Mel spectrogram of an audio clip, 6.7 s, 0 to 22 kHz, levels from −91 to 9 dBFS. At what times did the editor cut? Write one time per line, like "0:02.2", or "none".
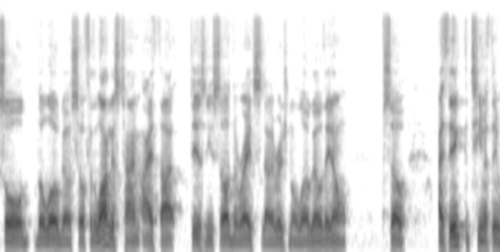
0:05.1

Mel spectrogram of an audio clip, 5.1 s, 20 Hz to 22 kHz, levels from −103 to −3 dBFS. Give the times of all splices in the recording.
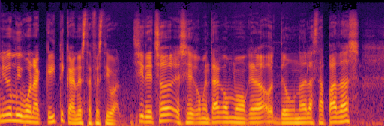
none

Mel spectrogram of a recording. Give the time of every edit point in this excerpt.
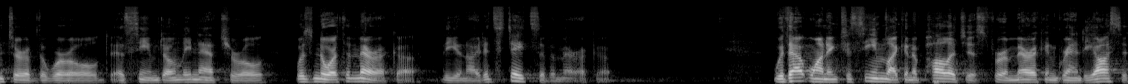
0:04.4

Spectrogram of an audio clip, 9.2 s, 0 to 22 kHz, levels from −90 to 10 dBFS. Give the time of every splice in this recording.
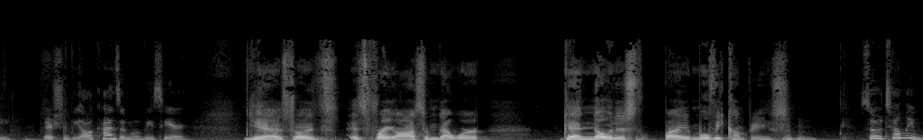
0:06.4

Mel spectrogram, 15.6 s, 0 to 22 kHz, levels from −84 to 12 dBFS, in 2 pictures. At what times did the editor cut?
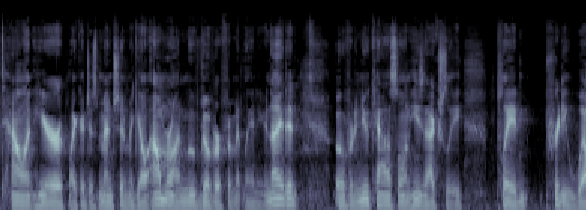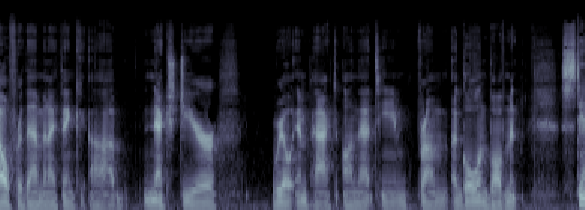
0:11.5

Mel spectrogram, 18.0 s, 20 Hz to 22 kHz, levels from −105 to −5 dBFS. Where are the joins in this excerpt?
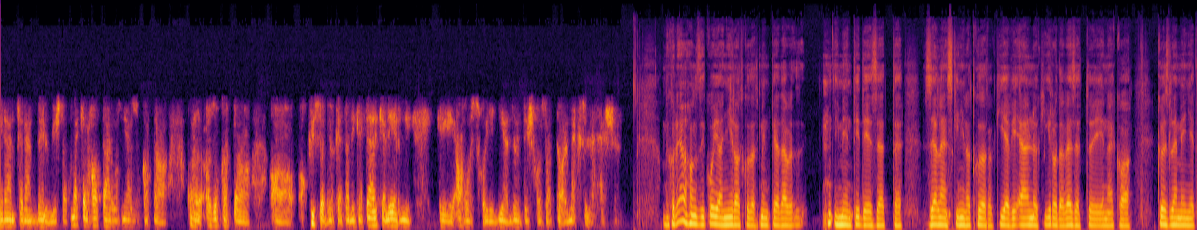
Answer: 0:04.0
0:14.8

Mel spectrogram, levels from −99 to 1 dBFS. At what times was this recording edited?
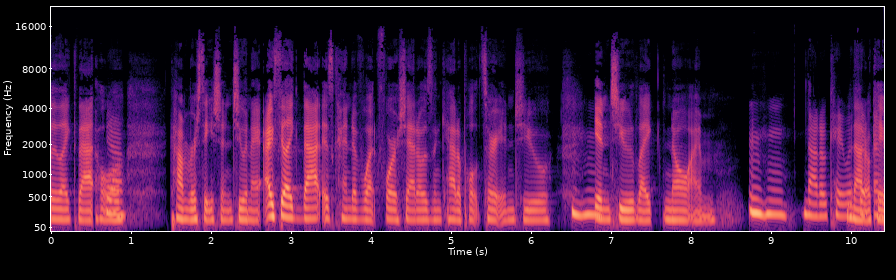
0:06.4

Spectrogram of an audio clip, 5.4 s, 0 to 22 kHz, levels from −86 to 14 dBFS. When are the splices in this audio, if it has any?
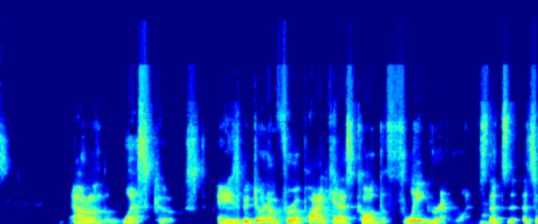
0:02.1

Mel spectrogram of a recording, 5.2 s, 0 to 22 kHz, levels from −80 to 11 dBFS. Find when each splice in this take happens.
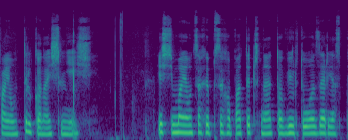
0:02.3

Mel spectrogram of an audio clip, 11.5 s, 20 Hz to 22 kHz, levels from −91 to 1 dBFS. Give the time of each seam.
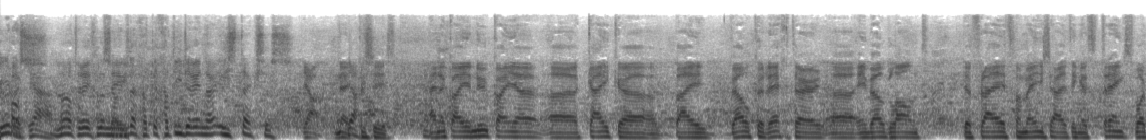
0:01.3

